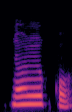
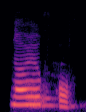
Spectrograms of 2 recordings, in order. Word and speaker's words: 넓고: 넓고. Yang dibaca realnya ya. 넓고.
